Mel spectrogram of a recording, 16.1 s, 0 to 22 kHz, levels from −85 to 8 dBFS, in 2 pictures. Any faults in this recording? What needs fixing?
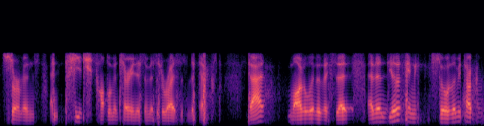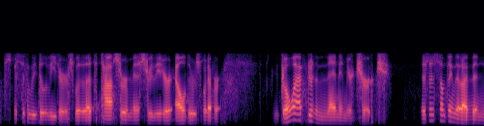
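Throughout, the speech was passed through an LPC-10 vocoder, consistent with a 2.4 kbit/s link. Each instant is rebuilt from a buzz or noise source through a ten-pole filter, leaving a heavily mechanical, robotic voice with nothing above 3.8 kHz. To prevent this, carry the speech over a modern wideband codec at an adequate bitrate instead of this legacy vocoder.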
